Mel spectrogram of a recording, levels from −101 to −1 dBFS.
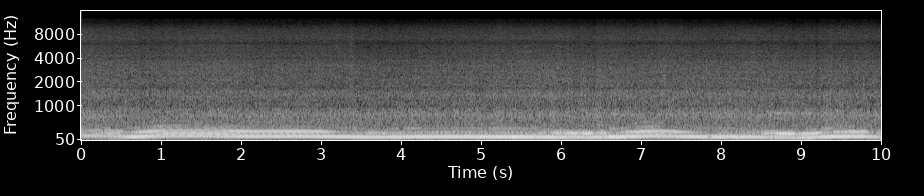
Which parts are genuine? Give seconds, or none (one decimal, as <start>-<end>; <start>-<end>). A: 0.0-5.4; 9.1-10.0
